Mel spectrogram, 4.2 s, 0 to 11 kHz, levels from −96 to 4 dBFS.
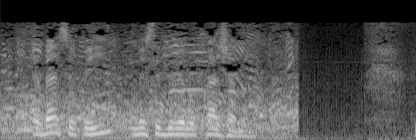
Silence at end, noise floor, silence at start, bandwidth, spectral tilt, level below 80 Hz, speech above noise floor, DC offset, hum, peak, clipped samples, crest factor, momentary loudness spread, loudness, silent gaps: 0.2 s; -53 dBFS; 0 s; 6.6 kHz; -7.5 dB/octave; -42 dBFS; 34 dB; under 0.1%; none; -4 dBFS; under 0.1%; 18 dB; 12 LU; -21 LUFS; none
